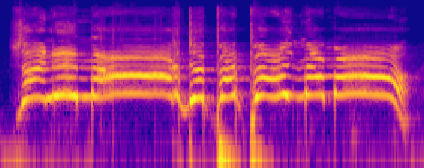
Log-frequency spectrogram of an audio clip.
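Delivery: slow, high and loud tantrum scream; childish yell. Retold or imitated. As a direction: drag it out like a furious kid.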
